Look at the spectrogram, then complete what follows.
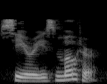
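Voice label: "series motor", English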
